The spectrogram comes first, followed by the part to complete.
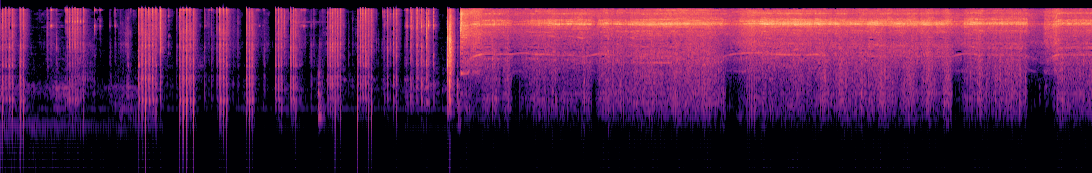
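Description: A steel chisel chipping and scraping at a natural stone block in quick, irregular strikes. About four and a half seconds in, an angle grinder with a diamond grinding wheel cuts in against the stone and grinds steadily with a high whine.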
